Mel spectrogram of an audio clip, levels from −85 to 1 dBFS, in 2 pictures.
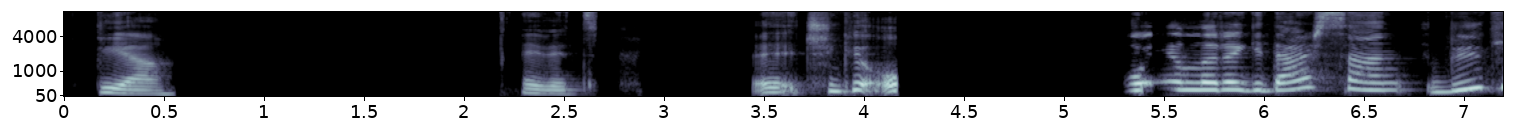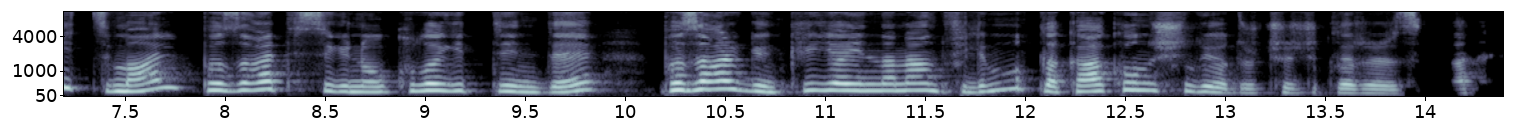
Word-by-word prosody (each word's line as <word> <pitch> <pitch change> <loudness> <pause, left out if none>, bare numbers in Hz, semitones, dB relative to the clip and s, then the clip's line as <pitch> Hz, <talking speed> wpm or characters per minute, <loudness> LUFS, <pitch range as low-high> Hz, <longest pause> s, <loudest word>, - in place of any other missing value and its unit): Güya. 140 -7 -3 1.7
Evet. 140 -3 -7 0.8
Eee, 185 +1 -4
çünkü 245 +3 -1
o - - +2 1.1
O 265 - +1 0.2
yıllara 285 0 +5
gidersen, 280 0 -1
büyük 305 - 0
ihtimal 320 -1 +2
pazartesi 275 +1 +1
günü 210 -2 0
okula 240 +6 +2
gittiğinde 230 +1 -1 0.3
pazar 305 +4 +6
günkü 230 -1 -2
yayınlanan 260 0 +3
film 215 0 -5
mutlaka 230 -8 +1
konuşuluyordur 225 - -2
çocuklar 165 -1 -6
arasında. 150 +1 -6
245 Hz, 90 wpm, -22 LUFS, 195-280 Hz, 1.7 s, pazar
